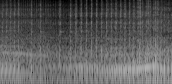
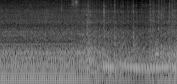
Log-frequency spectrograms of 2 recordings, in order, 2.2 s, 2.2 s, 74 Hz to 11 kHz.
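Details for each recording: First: 1987 John Deere 316 garden tractor, single-cylinder engine revved in neutral: pulsing, uneven rise and fall in speed instead of holding steady; unclear whether it is cold or needs a carb clean; engine surging when revved. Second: 1987 John Deere 316 garden tractor, cold start on choke, carburetor jets suspected partly plugged: twin catches, briefly revs up, then settles into an even steady idle with no knocks or misses; runs fine.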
